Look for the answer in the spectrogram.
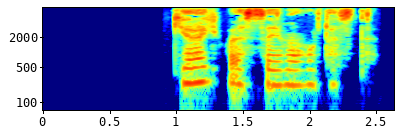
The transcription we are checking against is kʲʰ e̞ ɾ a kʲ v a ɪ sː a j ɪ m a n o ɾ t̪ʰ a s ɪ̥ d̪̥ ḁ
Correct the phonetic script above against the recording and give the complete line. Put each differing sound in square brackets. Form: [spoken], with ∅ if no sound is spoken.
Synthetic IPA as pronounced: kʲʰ e̞ ɾ a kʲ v a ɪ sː a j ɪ m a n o ɾ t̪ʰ a s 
